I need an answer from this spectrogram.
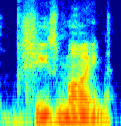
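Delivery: play-acted stern, flat, firm no-arguments tone. Retelling the wife's reply about keeping the kitten: imitating a stern voice. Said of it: "my wife very sternly said".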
